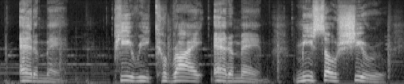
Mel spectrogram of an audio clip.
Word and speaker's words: edamame: someone that has zero exposure to Japanese would pronounce these things. So we got edamame, pirikarai edamame, misoshiru, ika no karikari age, shiso togarashi, age watarigani fried.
